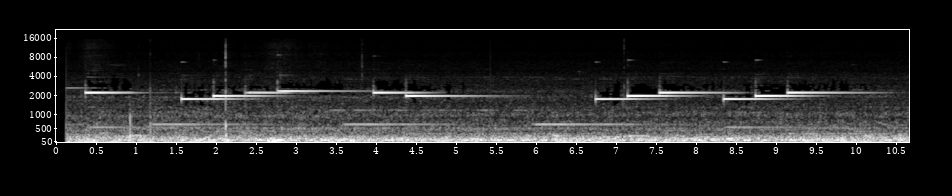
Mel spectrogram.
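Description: A recorded lullaby playing: a slow, gentle melody of clear, bell-like chiming notes, each held about half a second.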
